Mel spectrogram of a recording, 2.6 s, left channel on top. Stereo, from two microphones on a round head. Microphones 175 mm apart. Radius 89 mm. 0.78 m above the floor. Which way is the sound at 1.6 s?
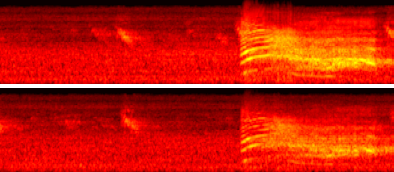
40° left (ahead or behind).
